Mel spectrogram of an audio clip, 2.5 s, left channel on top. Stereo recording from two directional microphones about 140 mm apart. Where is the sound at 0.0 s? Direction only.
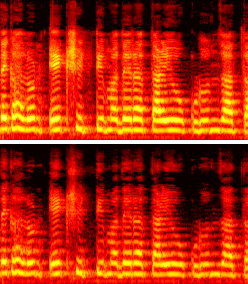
25° left (ahead or behind).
